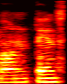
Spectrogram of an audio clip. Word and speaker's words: mountains: seperti mountains tadi.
